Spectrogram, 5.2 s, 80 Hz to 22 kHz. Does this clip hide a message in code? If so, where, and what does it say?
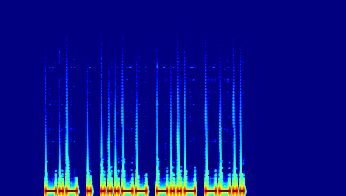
Yes: Morse code from 0.7 to 3.6 s, heard as a keyed tone, about 22 wpm, 700 Hz. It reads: KE3XZ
